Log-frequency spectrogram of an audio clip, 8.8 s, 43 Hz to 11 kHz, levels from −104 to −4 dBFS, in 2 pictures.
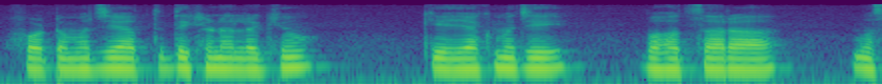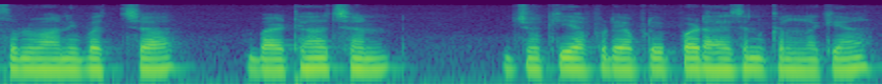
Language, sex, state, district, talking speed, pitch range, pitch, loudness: Garhwali, male, Uttarakhand, Tehri Garhwal, 165 wpm, 115-125 Hz, 120 Hz, -28 LUFS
